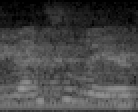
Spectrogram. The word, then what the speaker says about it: Rensselaer: You say Rensselaer Polytechnic.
